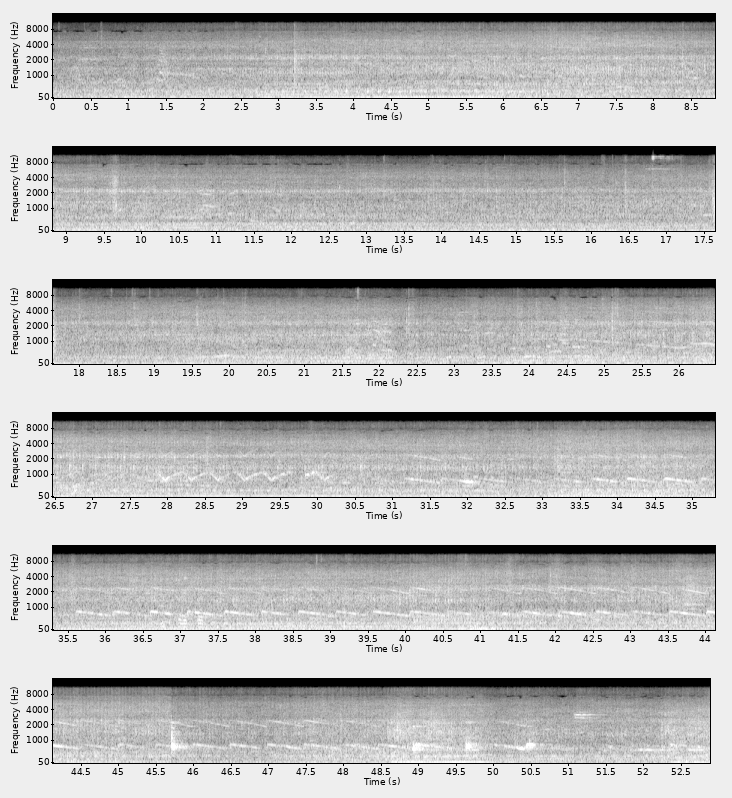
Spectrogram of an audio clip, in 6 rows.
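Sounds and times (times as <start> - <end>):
diesel engine idling: 0.0 - 52.9
ambulance siren wailing: 24.0 - 52.9.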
